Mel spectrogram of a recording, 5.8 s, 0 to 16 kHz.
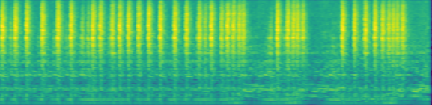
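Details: Big-bore stroker 277 two-stroke snowmobile engine, first start after rebuild with new sleeve, primed beforehand: crisp, rapid popping with sharp even beats holding steady at idle and picking up cleanly; running healthy.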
